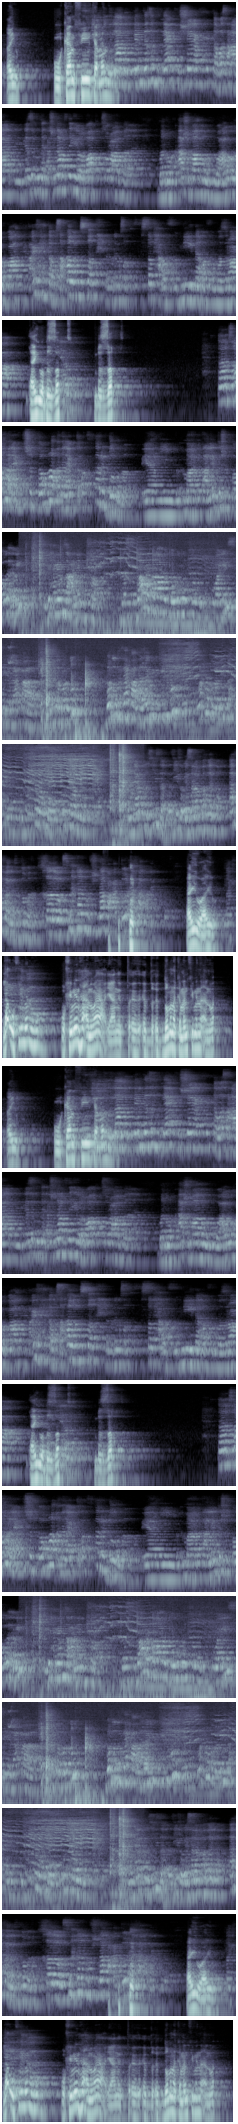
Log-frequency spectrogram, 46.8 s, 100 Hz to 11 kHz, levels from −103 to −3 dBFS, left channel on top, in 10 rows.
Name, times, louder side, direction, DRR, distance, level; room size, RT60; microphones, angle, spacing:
voice 1, 1.0-2.2 14.6-15.2 15.9-16.3 40.0-40.1 41.1-41.8 42.1-42.9 43.3-46.4, left 5 dB, 60° left, 17 dB, 0.3 m, -21 dB
voice 2, 1.6-7.4 7.8-11.9 12.3-14.2 14.8-15.5 18.4-21.2 21.5-23.8 24.2-25.4 25.7-29.6 30.1-34.8 35.3-40.5 41.9-42.9, left 1 dB, 30° left, -5 dB, 3.8 m, -37 dB
sound 1, 23.7-35.6, left 2 dB, 15° left, 1.2 m, -39 dB
22.5 x 7.6 x 3.8 m, 1.3 s
head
